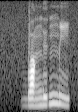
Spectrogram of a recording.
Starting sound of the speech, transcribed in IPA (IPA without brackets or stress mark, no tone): b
